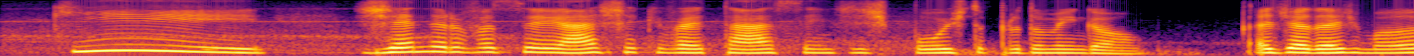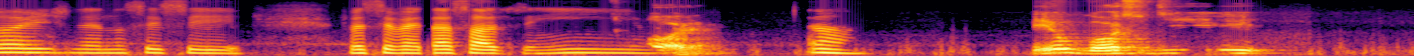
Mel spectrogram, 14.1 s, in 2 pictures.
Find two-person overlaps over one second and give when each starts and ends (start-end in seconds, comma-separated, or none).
none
